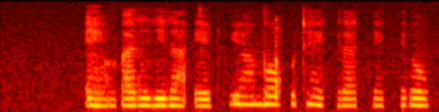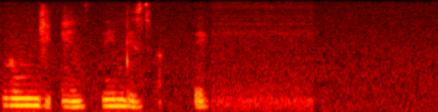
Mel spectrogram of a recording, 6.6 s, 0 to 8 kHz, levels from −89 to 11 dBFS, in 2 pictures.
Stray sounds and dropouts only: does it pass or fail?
pass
